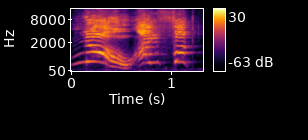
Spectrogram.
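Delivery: high, loud exasperated protest; hammed-up indignant shout; retold furious outburst. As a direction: explode in comic outrage. Retold furious comeback to doctor.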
